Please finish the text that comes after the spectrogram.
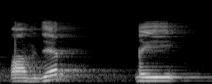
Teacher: কফের ক্ষেত্রে কফটা একটু মোটা হবে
